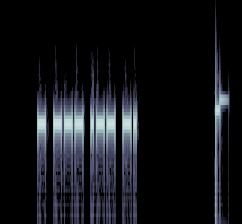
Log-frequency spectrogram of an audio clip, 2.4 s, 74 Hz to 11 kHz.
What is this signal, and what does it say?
Morse code, heard as a keyed tone, about 47 wpm, 700 Hz. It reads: TOWN
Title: Sentences from Top 500 Words - New Word Drill - 45wpm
